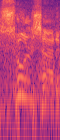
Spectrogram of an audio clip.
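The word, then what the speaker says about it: Solskjær: Po drugiej stronie barykady Ole Gunnar Solskjaer, Solskjaer, wiadomo, tak się go wymawia właściwie po norwesku, ale on jest dla nas Solskjaerem, niech już tym Solskjaerem zostanie.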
